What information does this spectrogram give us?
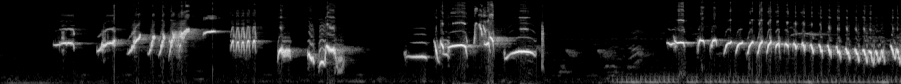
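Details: White-rumped shama singing a varied, fill-heavy training song for young birds: quick chirps and slurred whistles, a few low clear notes, then a long rapid series of descending staccato notes; faint low hum near the end.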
